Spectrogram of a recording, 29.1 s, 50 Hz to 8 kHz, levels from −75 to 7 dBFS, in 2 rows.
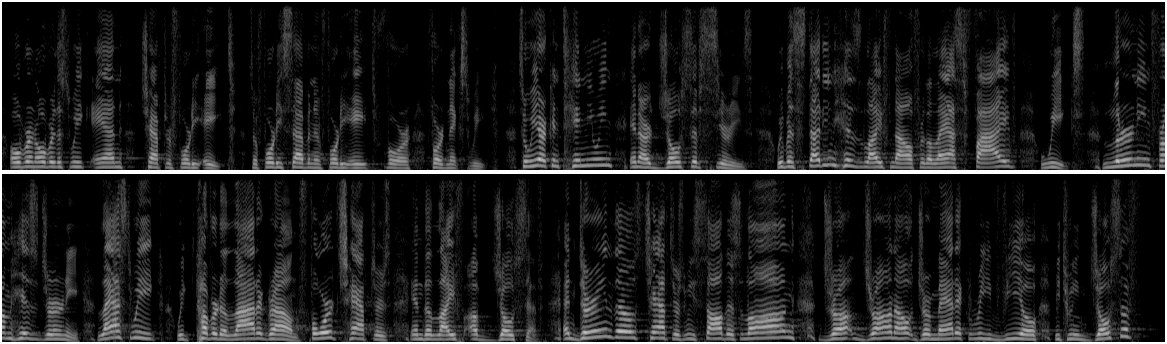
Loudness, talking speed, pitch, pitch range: -27 LUFS, 140 wpm, 215 Hz, 195-245 Hz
